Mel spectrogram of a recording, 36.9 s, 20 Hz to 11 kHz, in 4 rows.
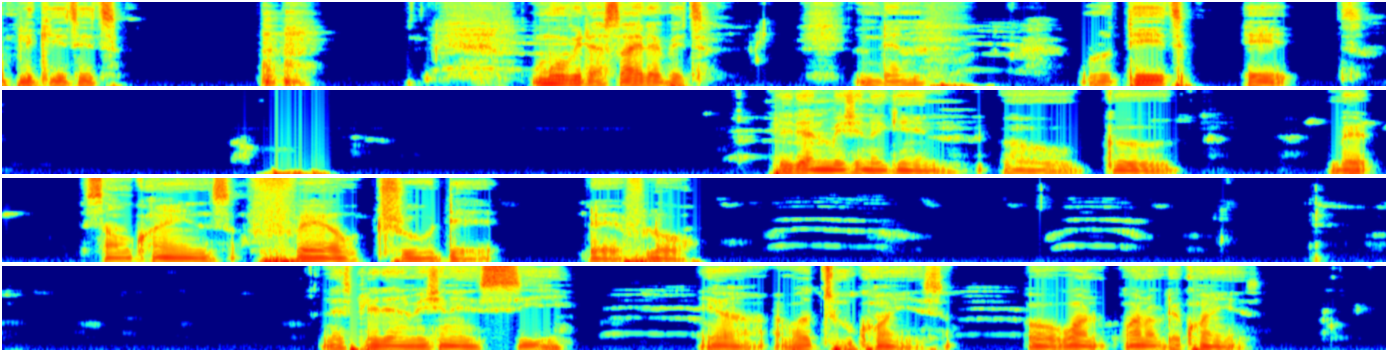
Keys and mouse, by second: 4.6 r, 9.2 click.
